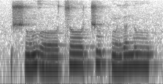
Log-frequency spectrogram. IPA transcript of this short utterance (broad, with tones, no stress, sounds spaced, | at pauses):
ʃ ũ˨˦ ɣ oː˨ t͡s oː˦ t͡ʃ u˦ k ũ˨ l ʊ˦ n uː˦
